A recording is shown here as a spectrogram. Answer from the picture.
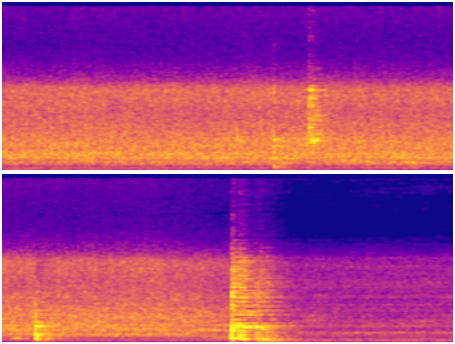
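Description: Pieces of pork and onion sizzling as they fry in a pan, stirred with a spatula that scrapes and knocks a few times. About four and a half seconds in, a lid clanks onto the pan and the sizzling drops to a quieter, muffled hiss.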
